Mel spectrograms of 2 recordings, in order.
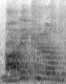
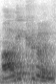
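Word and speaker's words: molecule: 그 다음 마리큐르는 분자 단어가 주어졌는데 마리큐르는 필수입니다.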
